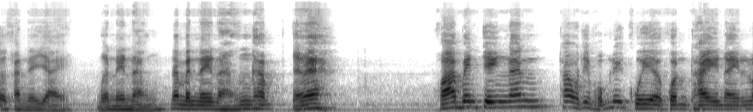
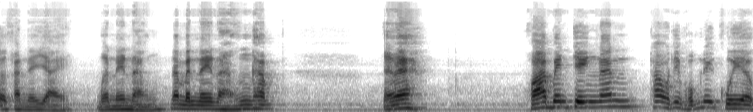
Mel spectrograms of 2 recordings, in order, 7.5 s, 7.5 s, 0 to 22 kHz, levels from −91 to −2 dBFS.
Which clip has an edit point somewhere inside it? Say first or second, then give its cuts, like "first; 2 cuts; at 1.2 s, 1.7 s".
first; 1 cut; at 2.8 s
